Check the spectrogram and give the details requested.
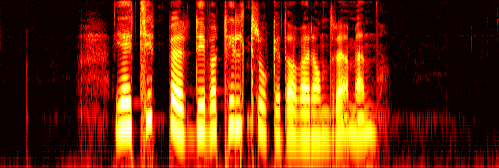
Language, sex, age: Norwegian, female, 45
